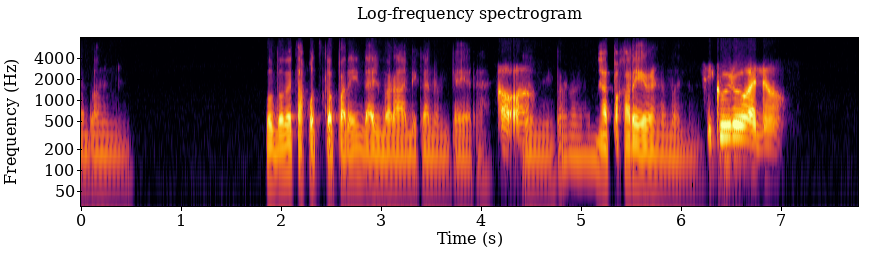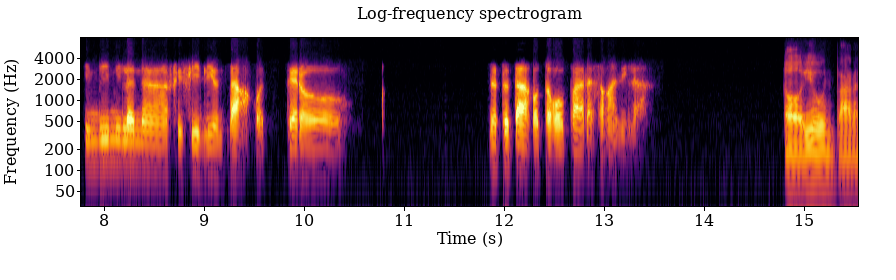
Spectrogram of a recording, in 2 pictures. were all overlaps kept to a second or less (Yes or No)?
Yes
